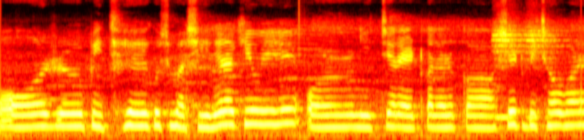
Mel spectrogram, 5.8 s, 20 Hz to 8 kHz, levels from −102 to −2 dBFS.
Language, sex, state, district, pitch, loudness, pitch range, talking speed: Hindi, female, Madhya Pradesh, Dhar, 230 Hz, -14 LUFS, 215-240 Hz, 165 wpm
